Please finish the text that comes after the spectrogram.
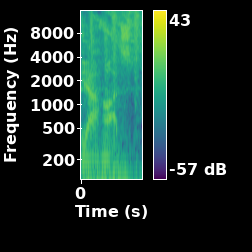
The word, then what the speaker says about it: Yachats: Pronounced Yachats.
